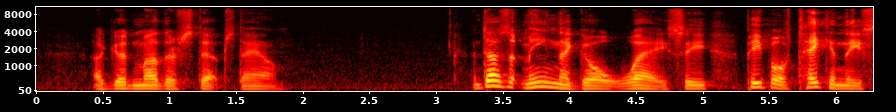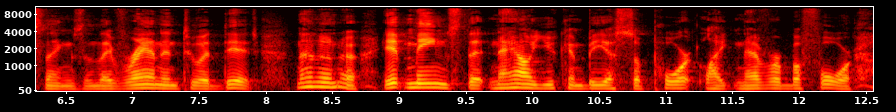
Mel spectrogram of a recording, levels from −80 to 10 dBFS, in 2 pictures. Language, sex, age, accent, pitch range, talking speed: English, male, 50-69, American, 110-140 Hz, 180 wpm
